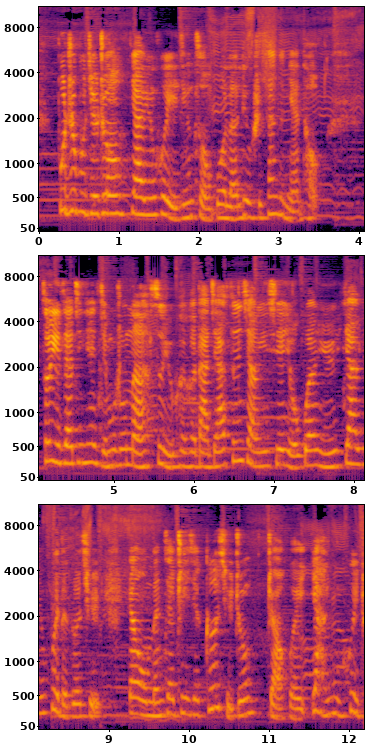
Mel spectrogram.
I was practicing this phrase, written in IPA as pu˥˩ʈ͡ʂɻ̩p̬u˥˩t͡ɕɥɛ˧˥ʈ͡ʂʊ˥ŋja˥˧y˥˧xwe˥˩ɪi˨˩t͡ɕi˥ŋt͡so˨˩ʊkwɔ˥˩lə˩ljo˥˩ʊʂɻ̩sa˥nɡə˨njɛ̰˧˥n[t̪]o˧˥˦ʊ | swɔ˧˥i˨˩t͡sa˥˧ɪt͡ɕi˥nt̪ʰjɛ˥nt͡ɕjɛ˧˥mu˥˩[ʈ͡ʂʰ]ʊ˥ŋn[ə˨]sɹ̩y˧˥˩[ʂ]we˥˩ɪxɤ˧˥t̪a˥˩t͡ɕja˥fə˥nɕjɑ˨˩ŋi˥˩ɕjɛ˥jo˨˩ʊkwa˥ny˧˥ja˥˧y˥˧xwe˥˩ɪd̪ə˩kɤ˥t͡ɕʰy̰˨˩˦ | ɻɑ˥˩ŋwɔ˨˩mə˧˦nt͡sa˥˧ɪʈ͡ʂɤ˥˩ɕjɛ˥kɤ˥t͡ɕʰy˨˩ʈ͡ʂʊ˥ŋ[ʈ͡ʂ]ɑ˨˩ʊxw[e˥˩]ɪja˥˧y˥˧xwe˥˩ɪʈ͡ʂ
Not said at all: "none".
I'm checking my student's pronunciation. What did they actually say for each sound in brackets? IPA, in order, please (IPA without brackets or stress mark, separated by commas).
t̪ʰ, ʈ͡ʂ, ə˨, x, ʈ͡ʂ, e˧˥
